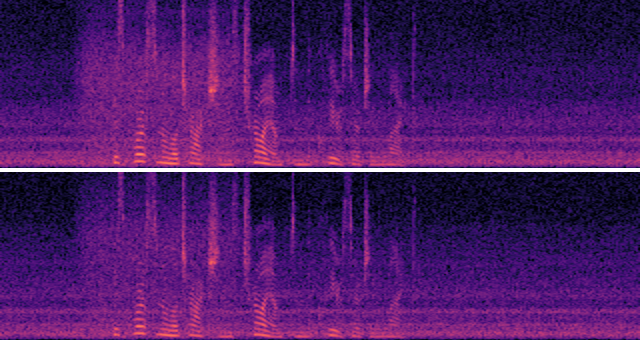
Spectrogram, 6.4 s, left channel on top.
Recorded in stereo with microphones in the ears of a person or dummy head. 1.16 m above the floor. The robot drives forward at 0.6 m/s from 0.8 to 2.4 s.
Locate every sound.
1.1 s a woman speaking: 10° left (ahead or behind); by 4.2 s 5° left (ahead or behind)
